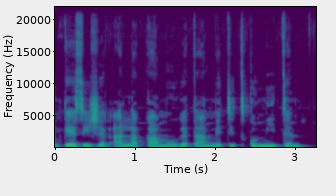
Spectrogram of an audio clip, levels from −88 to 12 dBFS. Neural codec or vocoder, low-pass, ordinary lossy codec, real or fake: none; none; none; real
